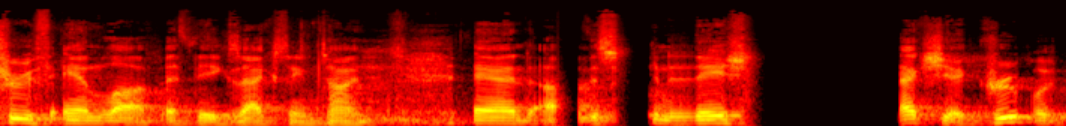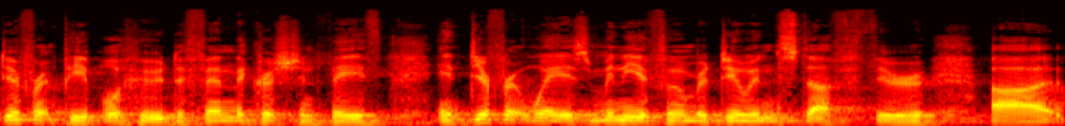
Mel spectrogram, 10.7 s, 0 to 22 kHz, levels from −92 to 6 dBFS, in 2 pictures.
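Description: At 2.77 to 2.93 s the sound stretches into a brief hold that fades over roughly 127 ms, then goes quiet for about 30 ms before resuming. About 120 ms of material has been skipped. This is a burst of packet loss: several consecutive packets never arrived in time, so the receiver extended the last audio and attenuated it across the gap. At 3.37 to 3.51 s the same thing happens, with about 111 ms of fading fill, no silence, and 120 ms lost.

From 3.08 to 3.28 s the sound is held and fades over about 171 ms, and roughly 90 ms of silence follows before playback picks up 180 ms further on. This is likely a long network dropout, where no packets reached the receiver for that stretch. A longer one runs from 3.72 to 4.53 s. A fading hold gives way to about 670 ms of silence, and roughly 780 ms of audio is lost, which again is likely a long network dropout.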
